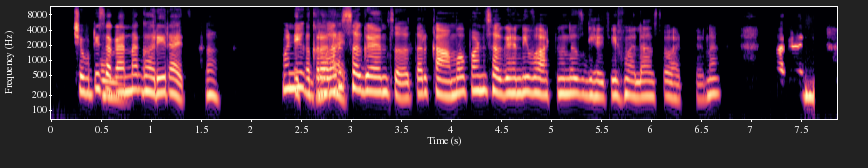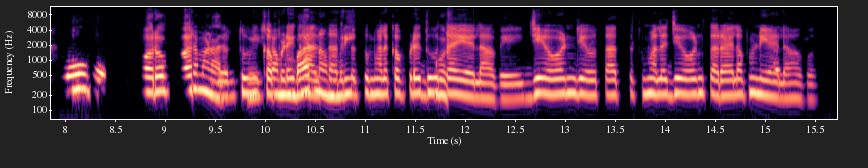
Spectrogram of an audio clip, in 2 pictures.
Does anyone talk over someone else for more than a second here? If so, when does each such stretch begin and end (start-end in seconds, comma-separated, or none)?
9.5-10.8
